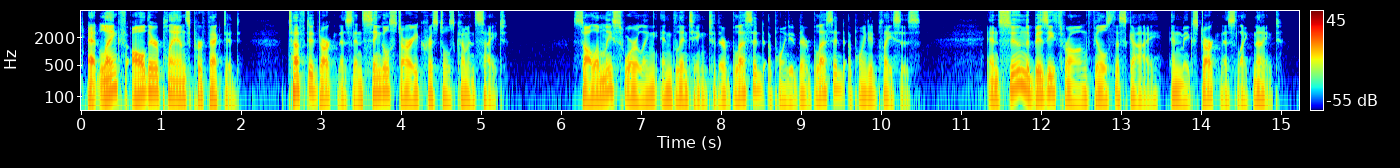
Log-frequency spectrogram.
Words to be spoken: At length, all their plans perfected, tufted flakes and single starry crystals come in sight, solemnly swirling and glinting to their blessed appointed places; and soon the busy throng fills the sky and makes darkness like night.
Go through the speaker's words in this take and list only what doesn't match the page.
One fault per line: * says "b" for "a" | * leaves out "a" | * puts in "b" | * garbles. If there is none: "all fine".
* says "darkness" for "flakes"
* puts in "their blessed appointed"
